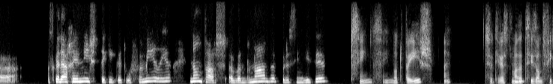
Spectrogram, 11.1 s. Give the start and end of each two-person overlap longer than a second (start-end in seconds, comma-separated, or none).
none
